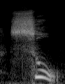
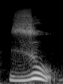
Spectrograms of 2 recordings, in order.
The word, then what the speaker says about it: zoo: Zoo is mispronounced as Su. It's not Su but Zoo.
